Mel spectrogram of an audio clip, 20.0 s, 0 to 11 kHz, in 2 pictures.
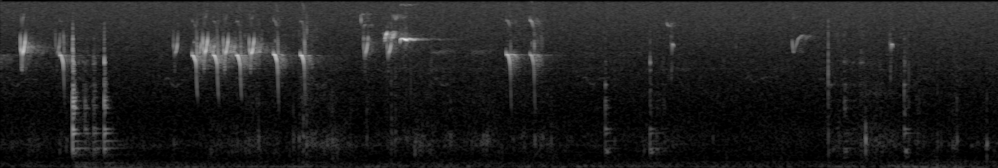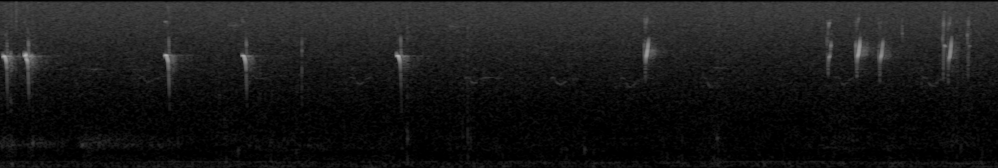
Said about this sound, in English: Sounds like a type 4 bird coming in now at 9:02 a.m. Stop. High pitch.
